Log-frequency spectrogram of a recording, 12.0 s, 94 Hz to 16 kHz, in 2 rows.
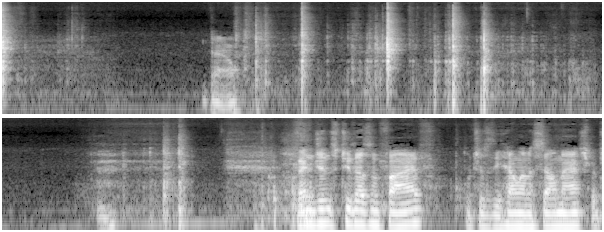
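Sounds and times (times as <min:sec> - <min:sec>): plastic cases clicking: 0:02.3 - 0:05.5.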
